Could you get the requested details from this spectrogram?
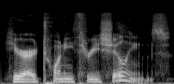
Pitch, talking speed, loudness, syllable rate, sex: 130 Hz, 170 wpm, -18 LUFS, 5.5 syllables/s, male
